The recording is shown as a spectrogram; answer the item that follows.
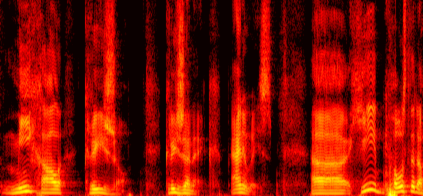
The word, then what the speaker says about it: Michal Krizo: No, not Michael Krizo. I know that's how you guys call him, you Americans, but actually his name is pronounced Michal Krizo.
